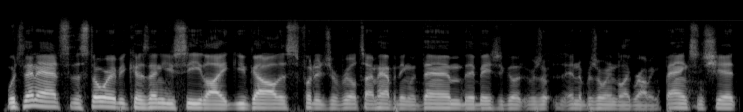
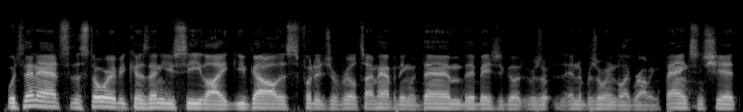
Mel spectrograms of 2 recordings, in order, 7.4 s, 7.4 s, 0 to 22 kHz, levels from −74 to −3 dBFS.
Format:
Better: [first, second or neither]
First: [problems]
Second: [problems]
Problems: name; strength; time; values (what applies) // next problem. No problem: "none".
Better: second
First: high-pitched whine; faint; from 2 s on; 11 kHz, 35 dB below the speech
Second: none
